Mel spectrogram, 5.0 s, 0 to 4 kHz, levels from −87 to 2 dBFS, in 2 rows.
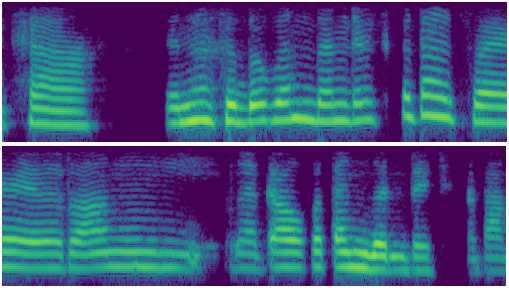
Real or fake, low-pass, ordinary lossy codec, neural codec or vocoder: fake; 3.6 kHz; none; codec, 16 kHz, 0.5 kbps, X-Codec, HuBERT features, trained on balanced general audio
